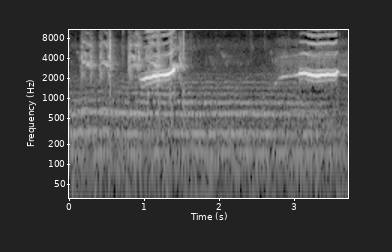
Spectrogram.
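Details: Parrot making different noises: scratchy chatter followed by a loud rising whistle, a pause, then a second long, level, pure whistled note, with low humming in the background.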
